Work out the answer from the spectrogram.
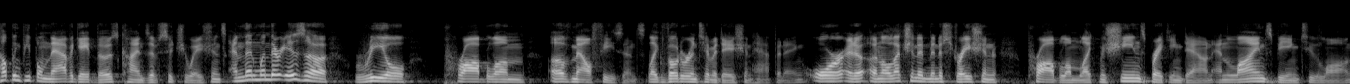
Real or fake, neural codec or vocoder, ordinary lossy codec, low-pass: real; none; MP3, 64 kbps; 7.2 kHz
